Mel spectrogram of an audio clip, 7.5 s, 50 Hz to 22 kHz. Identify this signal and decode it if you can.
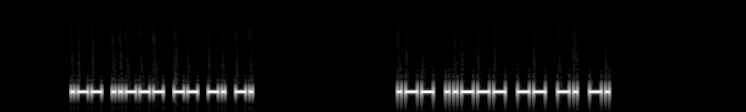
Morse code, heard as a keyed tone, about 37 wpm, 700 Hz. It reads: W2MNN W2MNN
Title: Speed Racing - USA Call Signs 30wpm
